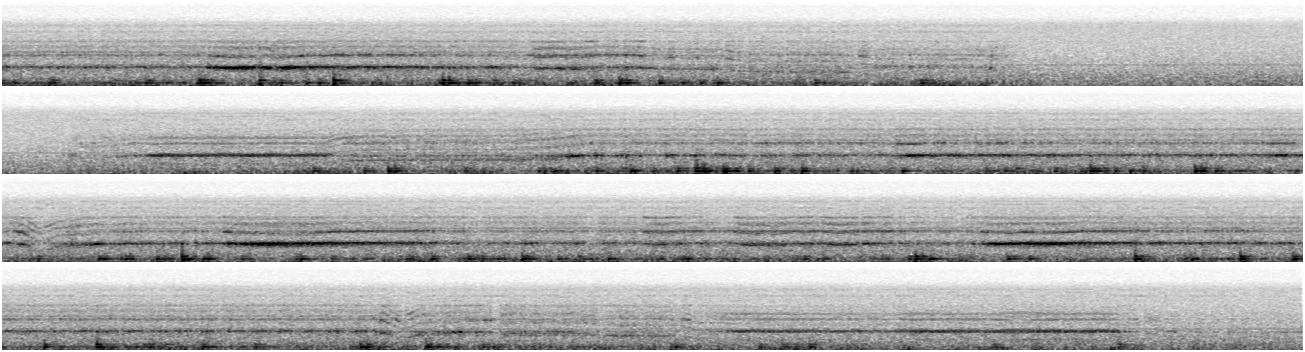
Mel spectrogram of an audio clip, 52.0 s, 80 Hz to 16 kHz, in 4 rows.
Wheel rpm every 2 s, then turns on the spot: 230, 230, 230, 210, 150, 40, 0, 80, 130, 190, 230, 230, 230, 200, 220, 230, 230, 230, 230, 230, 230, 220, 190, 130, 110, 100.
none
